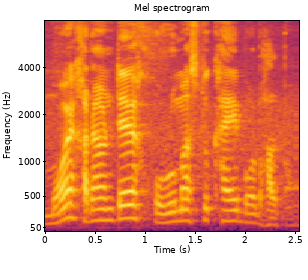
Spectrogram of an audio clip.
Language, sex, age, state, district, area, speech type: Assamese, male, 60+, Assam, Sonitpur, urban, spontaneous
